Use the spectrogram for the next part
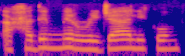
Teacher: We have just a kasra underneath the ra. This is going to be a thin ra sound with some stress because of the ra mushaddad.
